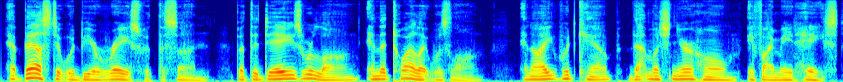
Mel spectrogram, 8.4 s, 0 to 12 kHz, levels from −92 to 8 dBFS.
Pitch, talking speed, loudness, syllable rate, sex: 120 Hz, 230 wpm, -19 LUFS, 4.8 syllables/s, male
